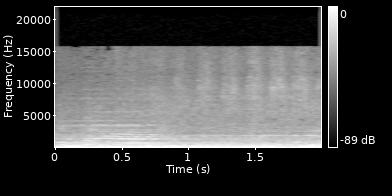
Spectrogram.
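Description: Background music over the hubbub of a busy indoor shopping arcade, with a short, high, wavering note about half a second in.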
